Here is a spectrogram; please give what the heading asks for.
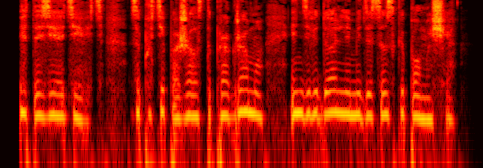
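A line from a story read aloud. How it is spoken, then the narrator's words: Whispered. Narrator (Russian): прошептала она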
